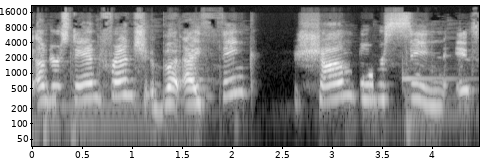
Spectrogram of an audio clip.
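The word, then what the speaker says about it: Chambourcin: c i n i don't know how you pronounce that shambor shambor I don't know moons Mooney has all kinds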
